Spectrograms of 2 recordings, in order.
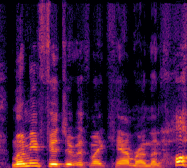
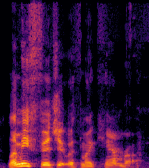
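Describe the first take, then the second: First: Fast, with put-on giggles breaking in; fake-laugh your way through the line. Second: Said in the usual way. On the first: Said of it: "I'm gonna laugh sporadically". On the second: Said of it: "And then let me fake laugh".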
